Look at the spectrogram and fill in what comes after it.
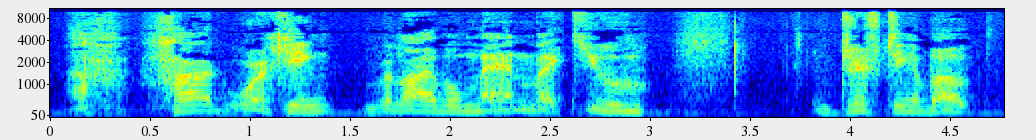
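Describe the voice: In a put-on character voice, a man speaks at a high pitch at a fairly slow pace, with ordinary pitch variation. His tone is bright and sharp, with a slightly husky edge and vocal fry.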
